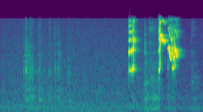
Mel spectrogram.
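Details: Captive rosy-faced lovebirds, five kept in a cage beside a window, give two loud harsh high chirps after a stretch of faint soft chatter and muffled street sounds.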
